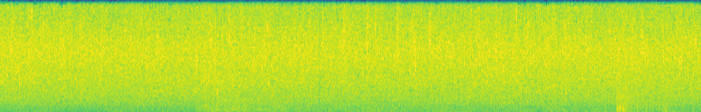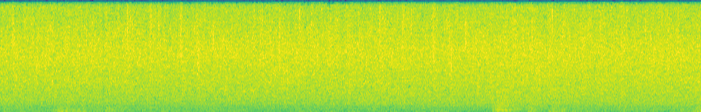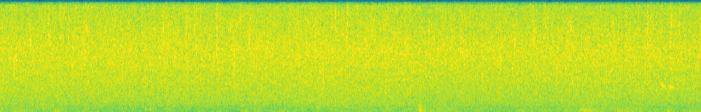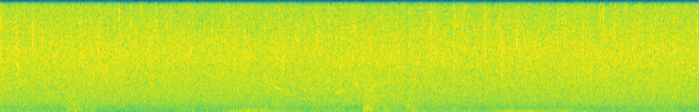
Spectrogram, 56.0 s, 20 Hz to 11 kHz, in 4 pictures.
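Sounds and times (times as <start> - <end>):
heavy rain: 0.0 - 56.0
thunder rumbling: 3.9 - 18.4, 23.8 - 27.0, 27.6 - 55.7
thunder cracks: 10.9 - 16.5, 23.9 - 25.9, 27.9 - 38.6, 49.3 - 53.5.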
